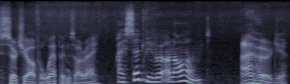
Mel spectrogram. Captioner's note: accented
